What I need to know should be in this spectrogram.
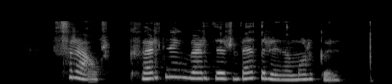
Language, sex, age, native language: Icelandic, female, 15, Icelandic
